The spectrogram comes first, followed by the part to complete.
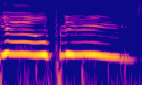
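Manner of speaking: blubbering, whiny crying, very high and loud. Retelling a wrestling segment, imitating Adam Cole begging Joe: mock crying Adam Cole plea. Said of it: "looking like a crying little bitch".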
